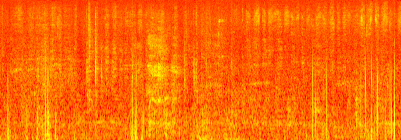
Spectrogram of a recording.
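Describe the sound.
Someone writes a bracketed note by hand during a technical lecture on railway wheelsets. The sound is a continuous scratchy scraping with a few sharper taps, fairly steady and with no talk over it.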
